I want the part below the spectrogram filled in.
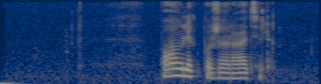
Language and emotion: Russian, neutral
